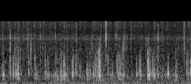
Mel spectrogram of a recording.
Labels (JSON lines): {"label": "biophony, sea urchins (Echinidae)", "recorder": "SoundTrap 600 or HydroMoth"}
